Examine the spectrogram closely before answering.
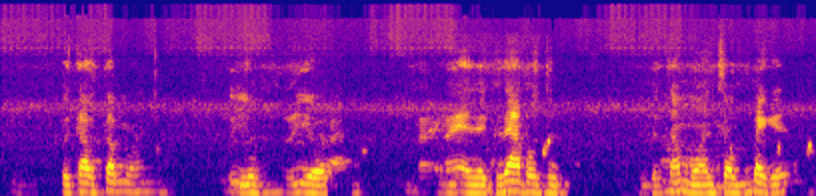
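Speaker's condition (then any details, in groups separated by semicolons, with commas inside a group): ALS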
